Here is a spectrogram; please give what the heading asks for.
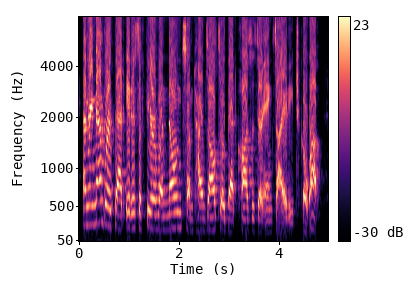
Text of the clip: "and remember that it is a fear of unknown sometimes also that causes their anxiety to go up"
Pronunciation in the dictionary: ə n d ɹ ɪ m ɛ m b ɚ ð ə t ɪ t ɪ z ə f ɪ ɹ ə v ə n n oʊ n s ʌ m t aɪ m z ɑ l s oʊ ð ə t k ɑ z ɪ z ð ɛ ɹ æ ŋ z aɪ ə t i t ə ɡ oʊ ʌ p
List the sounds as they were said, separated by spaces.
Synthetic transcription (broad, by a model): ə n ɹ ɪ m ɛ m b ɚ ð ə t ɪ t ɪ z ə f ɪ ɹ ə v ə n n oʊ n s ʌ m t aɪ m z ɑ l s oʊ ð ə t k ɑ z ɪ z ð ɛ ɹ æ ŋ z aɪ ə t i t ə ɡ oʊ ʌ p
